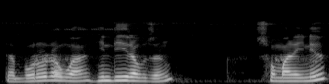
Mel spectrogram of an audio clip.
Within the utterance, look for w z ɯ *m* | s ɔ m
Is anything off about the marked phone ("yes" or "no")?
yes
